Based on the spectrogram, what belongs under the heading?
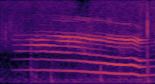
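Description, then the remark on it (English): A single long cat meow, clear, holding steady before sliding downward in pitch at the end, with no talking and only faint background clicks. “Hey, kitty. You hungry?”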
